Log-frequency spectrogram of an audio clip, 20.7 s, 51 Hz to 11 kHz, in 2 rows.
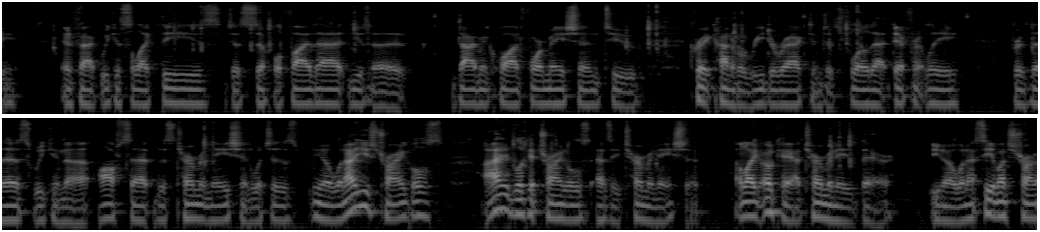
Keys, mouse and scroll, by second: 0.2 click, 1.1 shift+double click, 1.7 shift+click, 1.8 f, 2.3 click, 2.4 g, 2.6 g, 3.1 click, 3.5 alt+a, 3.8 middle click, 6.4 ctrl+r, 7.6 middle click, 8.4 ctrl+r, 8.9 ⦸, 9.4 middle click, 10.1 click, 10.2 shift+click, 11.2 click, 12.3 j, 13.6 click, 14.6 shift+double click, 15.1 shift+click, 15.4 f, 15.8 alt+a, 16.5 click, 18.6 g, 18.8 g, 19.7 click, 20.5 click.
